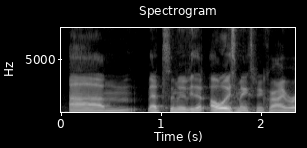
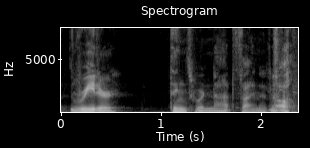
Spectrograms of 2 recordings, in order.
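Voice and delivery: story narrator; 5 semitones lower than usual. Acted. Addressing the reader about the bad times, narrator deadpan. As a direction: confide it to the reader in a mild deadpan. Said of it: "I love the narrator in your life".

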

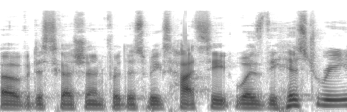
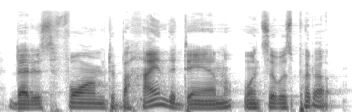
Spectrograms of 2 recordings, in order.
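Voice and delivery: normal talking voice

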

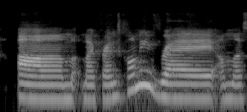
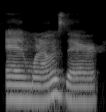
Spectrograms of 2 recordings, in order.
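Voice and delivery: usual speaking voice

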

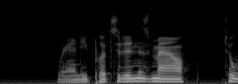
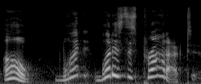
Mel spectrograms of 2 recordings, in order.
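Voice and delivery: high, wide-eyed mock voice; squeaky naive mock question; naive newbie; 3 dB louder than usual. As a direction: play the clueless new hire, pitched way up.

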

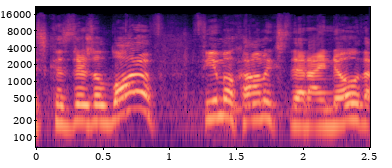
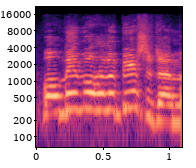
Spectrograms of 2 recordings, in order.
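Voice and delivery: mock offer; 8 semitones higher, much faster than usual. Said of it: "And they're like".

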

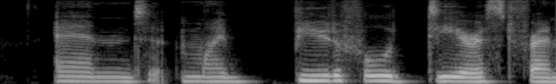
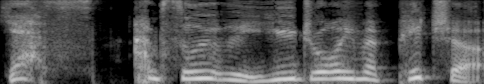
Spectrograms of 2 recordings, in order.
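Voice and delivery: high and much louder, thrilled; enthusiastic yes; 8 semitones higher, 8 dB louder than usual. Retold or imitated. A woman loudly urges the girl to draw the picture. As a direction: cheer her on loudly.

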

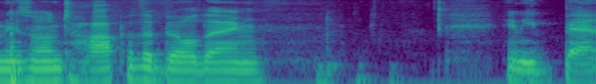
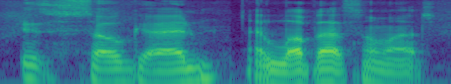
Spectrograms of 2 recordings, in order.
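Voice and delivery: normal talking voice

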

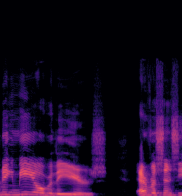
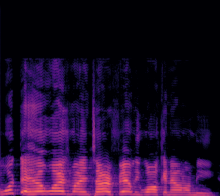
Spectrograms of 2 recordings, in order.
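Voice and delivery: mock disbelief; 7 semitones higher, faster than usual. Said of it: "They'll be like".

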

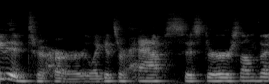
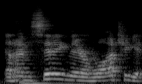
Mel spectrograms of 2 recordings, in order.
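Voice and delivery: ordinary delivery

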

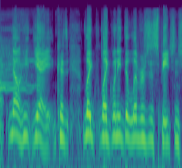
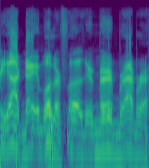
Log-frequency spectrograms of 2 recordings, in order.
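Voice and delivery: lower gruff curse; 7 semitones lower, 3 dB quieter than usual. Acted. Acted Tex cursing.

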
